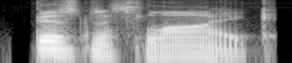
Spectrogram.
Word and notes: businesslike: American English

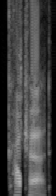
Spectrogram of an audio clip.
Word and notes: couchette: American English

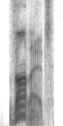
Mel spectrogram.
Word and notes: varlet: British English

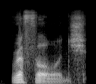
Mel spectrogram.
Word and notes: reforge: British English

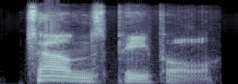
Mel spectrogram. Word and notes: townspeople: British English

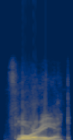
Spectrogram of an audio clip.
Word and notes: floriate: American English

